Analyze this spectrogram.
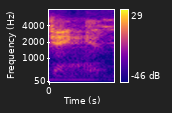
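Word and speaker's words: Cenk: but his name is Chen and he's not he's he's Turkish it's spelled E N it's spelled C E N K right but in in Turkish it's pronounced Jen oh all right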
